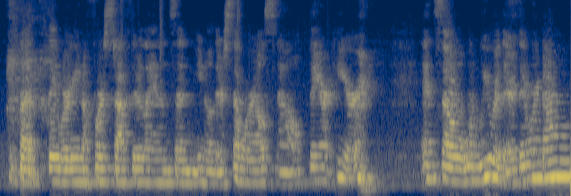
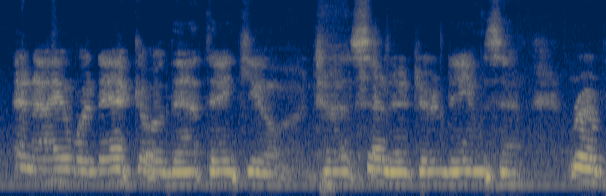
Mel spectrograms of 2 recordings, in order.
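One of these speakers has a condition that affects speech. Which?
The second: ALS; speech difficulty.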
